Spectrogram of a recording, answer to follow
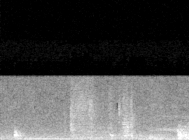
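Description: Faint, short scratches and light taps of a quill pen on paper at a wooden table, a few of them about a second in.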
